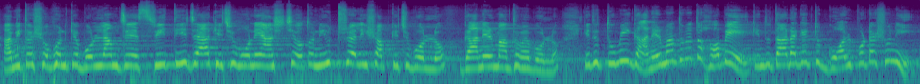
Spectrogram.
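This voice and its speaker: High-voiced woman host. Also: a little fast, few pauses. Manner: friendly, prompting guests. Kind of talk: hosting a festive talk show. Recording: reverberant studio with faint ambience.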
